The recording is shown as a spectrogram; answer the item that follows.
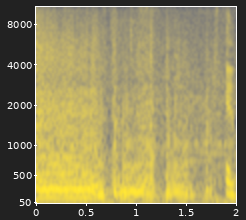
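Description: Rally car engine held at high revs with gravel spraying under the tyres, then the engine note rising and falling several times in quick succession.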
